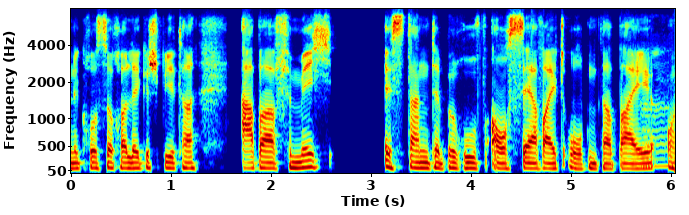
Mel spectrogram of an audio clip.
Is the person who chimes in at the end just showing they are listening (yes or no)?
yes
